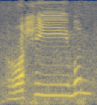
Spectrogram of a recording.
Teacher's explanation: را کو پر کریں گے, ہا یا زیر ہی 2 کاؤنٹس لمبا کریں گے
